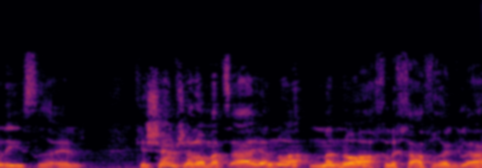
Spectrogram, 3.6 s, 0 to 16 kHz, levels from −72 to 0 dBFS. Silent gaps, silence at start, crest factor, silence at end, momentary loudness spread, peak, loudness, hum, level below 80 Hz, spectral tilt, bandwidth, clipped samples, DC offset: none; 0 s; 16 dB; 0 s; 10 LU; -6 dBFS; -23 LUFS; none; -56 dBFS; -5.5 dB/octave; 11.5 kHz; under 0.1%; under 0.1%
